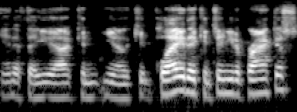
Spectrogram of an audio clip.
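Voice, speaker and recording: With fairly even intonation, a man talks in an ordinary speaking voice that sits fairly high in pitch. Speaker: stadium public address announcer. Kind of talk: casual podcast guest conversation.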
